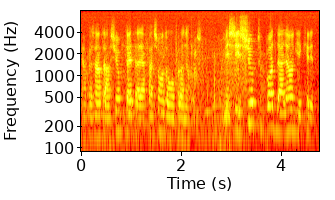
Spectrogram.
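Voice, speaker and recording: A man's voice: medium pitch, fairly quick. A man with a Québécois accent, a primary school teacher, explaining to his class in an encouraging way. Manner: encouraging, explaining, uses fillers like tu sais. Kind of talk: classroom discussion. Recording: dull old recording with clear background noise.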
